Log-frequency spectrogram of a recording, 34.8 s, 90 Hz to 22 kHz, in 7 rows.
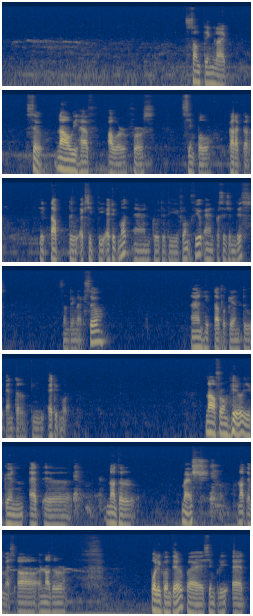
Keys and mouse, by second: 0.3 click, 0.3 right click, 1.2-2.5 drag, 3.2-7.0 middle drag, 11.5 Tab, 13.3 KP_1, 14.9 click, 17.4 middle click, 19.3 middle click, 19.4 Tab, 20.3-21.5 middle drag, 21.9-25.7 middle drag, 34.4-34.8 drag.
